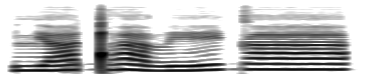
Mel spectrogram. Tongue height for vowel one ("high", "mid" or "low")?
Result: low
